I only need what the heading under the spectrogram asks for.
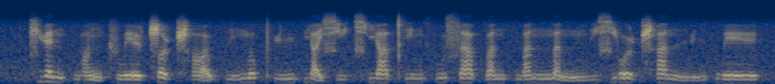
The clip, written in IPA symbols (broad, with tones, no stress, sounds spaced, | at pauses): t͡ɕ ɥ ɛ˥˩ n f w ɑ̰˨˩ ŋ ʈ͡ʂ w e˧˥ ɪ̯ ʈ͡ʂ ɑ˧ ʊ̯ ʈ͡ʂʰ ɑ̰˨˩ ʊ̯ p i˧˥ n̪ ɤ˥ pʰ y˧˥ n p j ä̰˨˩ ɕ i˧˥ t͡ɕʰ j ä˥˧ t̪ʰ i˥˧ n x u˥˧ s ä˥˧ p a˥˩ n f w a˥ n n̪ a̰˨˩ n m i˧˥ ɕ j o˥˧ ʊ̯ ʈ͡ʂʰ a˥˩ n n̪ y˧˥ n f w e˥ ɪ̯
